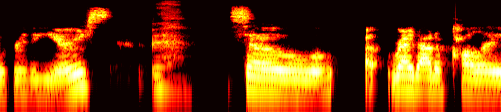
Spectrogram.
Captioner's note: <Laugh>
